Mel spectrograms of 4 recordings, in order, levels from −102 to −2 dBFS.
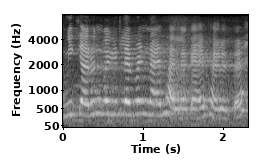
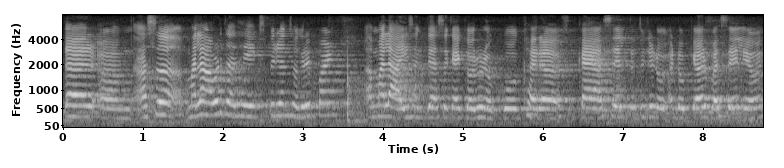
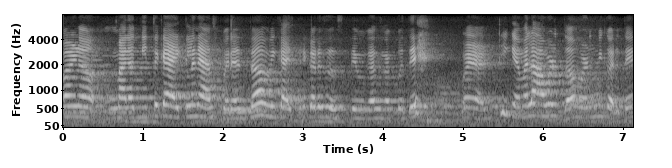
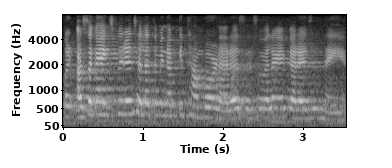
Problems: constant background noise, background conversations at intervals, echo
